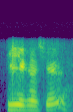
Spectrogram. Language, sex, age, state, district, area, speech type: Kashmiri, male, 30-45, Jammu and Kashmir, Bandipora, rural, conversation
